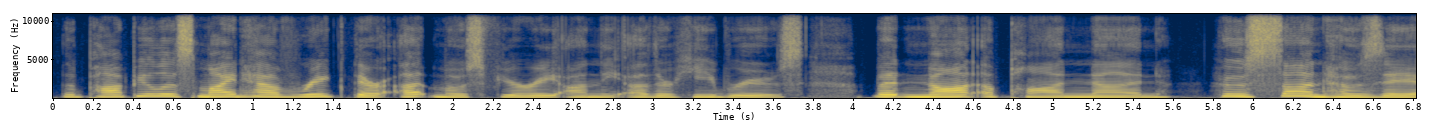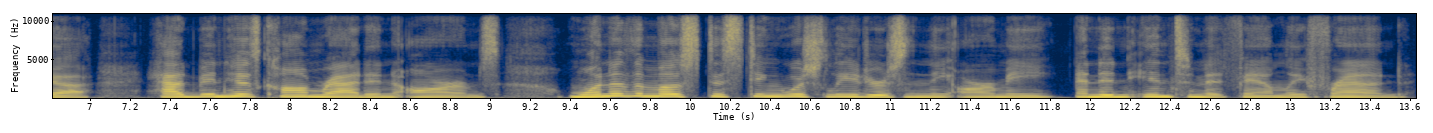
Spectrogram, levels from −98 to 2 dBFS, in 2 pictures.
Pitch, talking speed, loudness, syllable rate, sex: 220 Hz, 170 wpm, -16 LUFS, 5.2 syllables/s, female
